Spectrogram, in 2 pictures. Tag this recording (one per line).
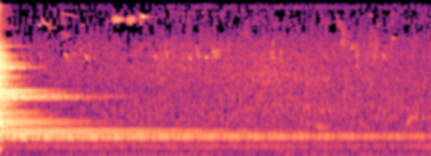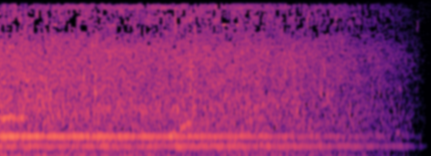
ambient
bird
birds
birds-in-the-background
clang
field-recording
kielder
metal
metallic
nature
pole
sonorous
water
